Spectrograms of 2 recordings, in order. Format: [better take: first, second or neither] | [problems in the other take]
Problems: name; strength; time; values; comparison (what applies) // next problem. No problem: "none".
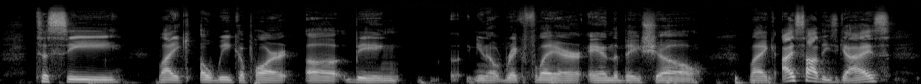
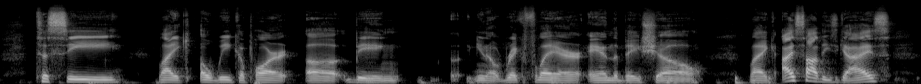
second | hiss; faint; throughout; 30 dB below the speech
